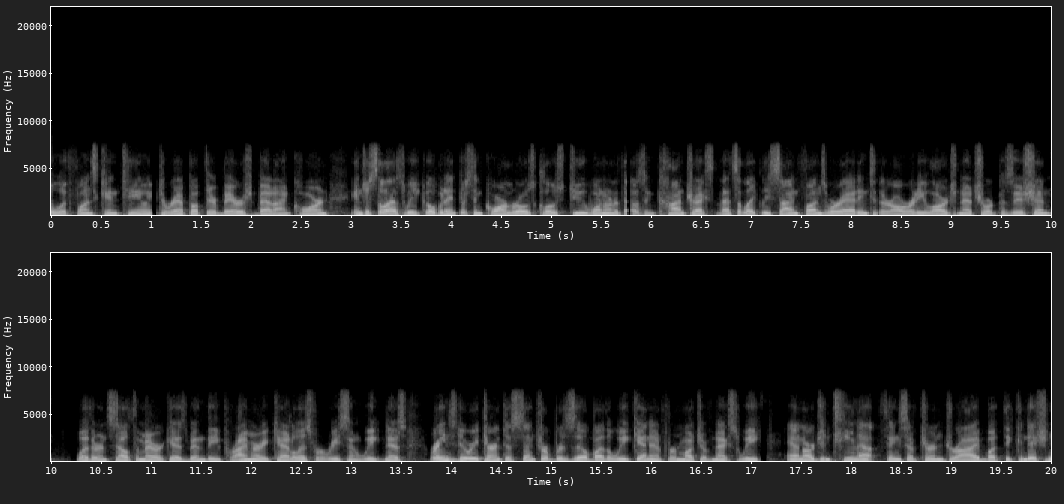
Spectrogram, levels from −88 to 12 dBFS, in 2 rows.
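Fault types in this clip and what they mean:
AMR wideband (HD Voice) codec: the speech was squeezed through a low-rate wideband speech coder, fitting the 8.85 kbit/s mode, leaving it plainly rough and raspy throughout.
lost AMR speech frames: corrupted radio frames forced the decoder to repeat its last pitch and vocal tract settings at falling gain, causing brief dips and warbles, longest near 1.0 and 17.1 s.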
